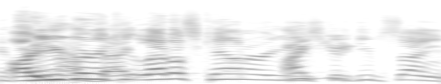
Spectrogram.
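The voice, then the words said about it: Yelling, raised angry voice. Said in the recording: “you're yelling at me ... You're yelling at me. Nobody else is.”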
